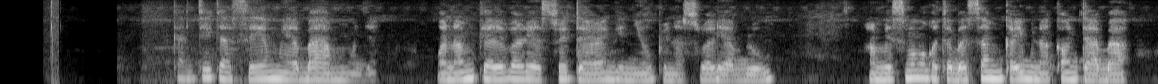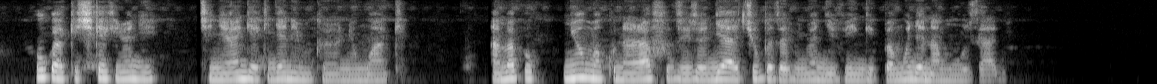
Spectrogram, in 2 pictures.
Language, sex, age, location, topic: Swahili, female, 25-35, Dar es Salaam, finance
